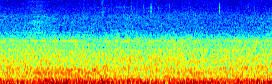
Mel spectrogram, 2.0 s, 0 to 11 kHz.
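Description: Steady low rumble of a moving LNR Class 350 electric multiple-unit train, heard from inside the passenger cabin, with a faint steady hum above it.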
